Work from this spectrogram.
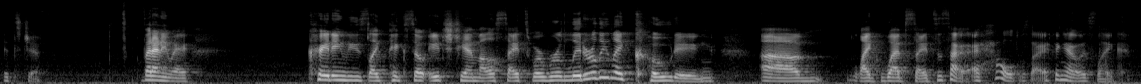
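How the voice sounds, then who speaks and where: A woman's voice: deep voice, a bit bright. Chatty young Canadian woman, native French speaker. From Quebec, Canada. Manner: chatty, extroverted, filler-heavy with "like". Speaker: podcast host. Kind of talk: casual personal monologue. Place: apartment.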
